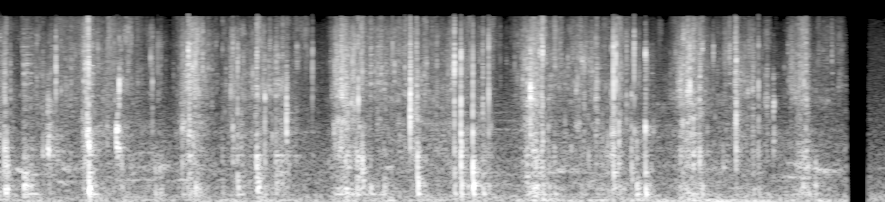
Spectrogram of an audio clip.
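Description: A large mound of green slime full of crunchy beads or jelly bits in a glass bowl is pressed, kneaded and squeezed with fingertips and a fist. It makes a steady stream of wet, bright crackles, pops and squelches. The sound cuts to near silence just before the end.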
